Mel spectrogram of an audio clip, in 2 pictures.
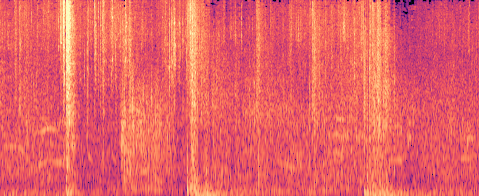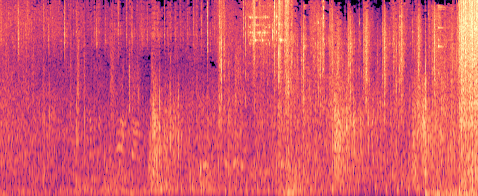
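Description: Explosions boom nearby and in the distance.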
